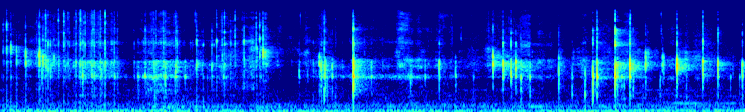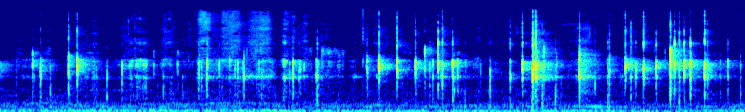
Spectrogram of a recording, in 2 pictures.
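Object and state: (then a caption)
Plastic articulated fidget toy. A blue segmented plastic fidget toy is bent and squeezed with long nails and fingers. Dense, dry clicks and crinkly crackles sound over a steady bright band in the low-kHz range, each tick stopping almost at once. Louder snaps burst out now and then throughout.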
